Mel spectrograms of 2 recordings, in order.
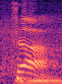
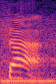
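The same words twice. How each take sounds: First: The t is released with a strong puff of breath. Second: The t is released with a light puff of breath. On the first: The speaker calls it wrong. "tidak seperti itu" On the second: The speaker calls it right. "memiliki sifat hamas, tapi tidak besar"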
